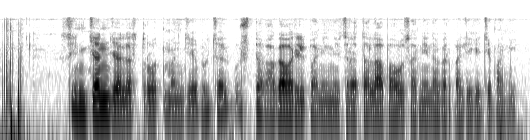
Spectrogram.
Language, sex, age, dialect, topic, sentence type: Marathi, male, 31-35, Varhadi, agriculture, statement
